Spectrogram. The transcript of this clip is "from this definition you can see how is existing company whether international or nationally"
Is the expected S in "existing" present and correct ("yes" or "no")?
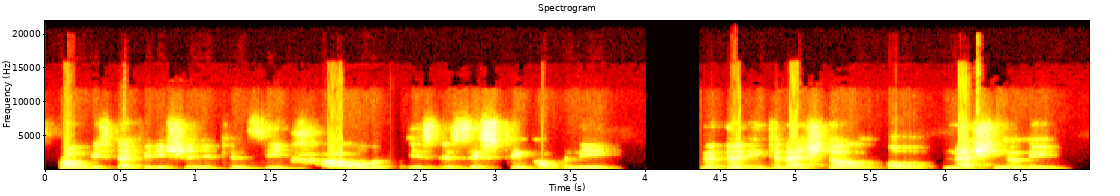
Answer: yes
